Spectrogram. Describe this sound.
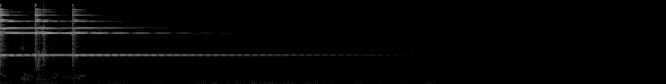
FX Doorbell Pull without pull Store Bell 03
Old fashioned doorbell pulled with lever, recorded in old house from 1890
bell, Doorbell, Pull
